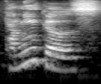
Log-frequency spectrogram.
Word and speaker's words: Kaminko: You go to uh Kam uh Kam Kaminko's house.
